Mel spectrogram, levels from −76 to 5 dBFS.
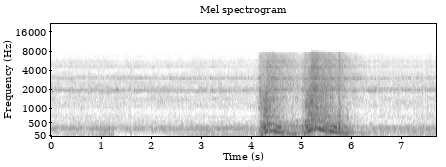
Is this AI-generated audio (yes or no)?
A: yes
